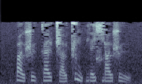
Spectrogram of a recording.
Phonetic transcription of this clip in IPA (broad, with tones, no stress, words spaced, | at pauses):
pɑ˥˧ʊ̯ʂɻ̩˥˩ka˥ɪ̯ʈ͡ʂɑ˧˥ʊ̯ ʈ͡ʂʊ˥˩ŋpjɛ˧˥ ɕjɑ˥ʊ̯ʂɻ̩˥˩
